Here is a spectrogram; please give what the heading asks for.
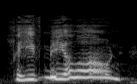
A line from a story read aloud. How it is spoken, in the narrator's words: shrieked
